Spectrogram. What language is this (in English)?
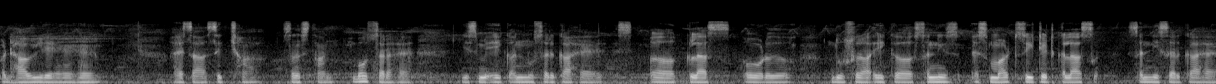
Hindi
